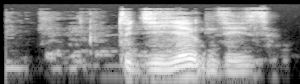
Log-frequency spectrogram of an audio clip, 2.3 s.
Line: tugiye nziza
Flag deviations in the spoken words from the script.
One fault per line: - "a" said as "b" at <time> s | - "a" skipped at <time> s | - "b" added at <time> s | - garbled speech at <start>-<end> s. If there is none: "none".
none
